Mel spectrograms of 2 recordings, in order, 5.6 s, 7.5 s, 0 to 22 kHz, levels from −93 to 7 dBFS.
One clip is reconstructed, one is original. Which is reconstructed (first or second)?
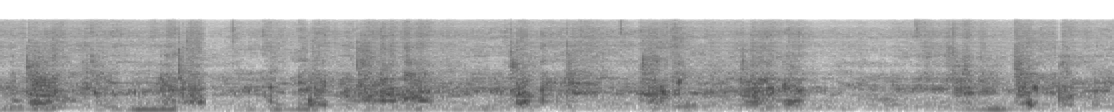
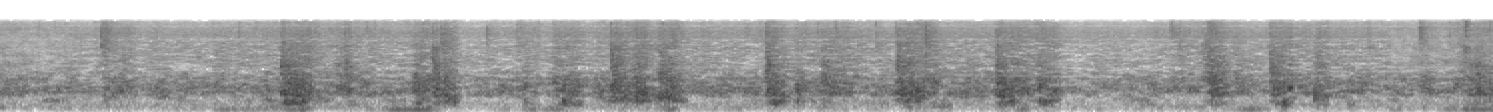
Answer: first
